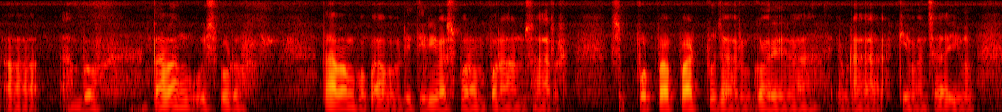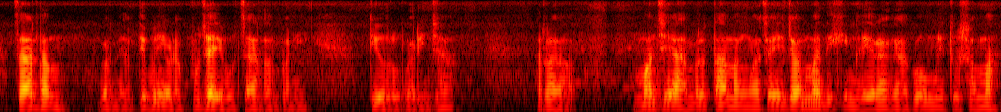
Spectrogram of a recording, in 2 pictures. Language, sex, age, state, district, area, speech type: Nepali, male, 30-45, West Bengal, Kalimpong, rural, spontaneous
